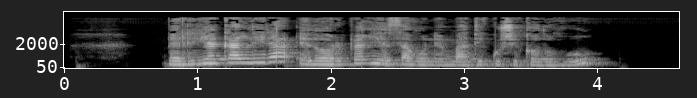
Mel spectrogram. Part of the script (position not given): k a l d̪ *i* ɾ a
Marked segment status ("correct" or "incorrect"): correct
